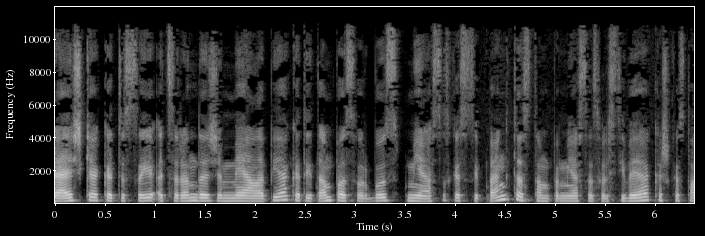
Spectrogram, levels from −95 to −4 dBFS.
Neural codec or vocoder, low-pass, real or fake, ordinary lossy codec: none; 10.8 kHz; real; MP3, 48 kbps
